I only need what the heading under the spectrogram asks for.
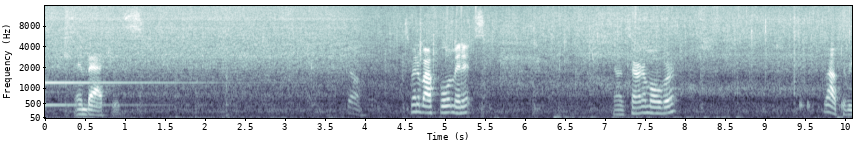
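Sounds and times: meat sizzling in oil: 0.0s - 10.0s.

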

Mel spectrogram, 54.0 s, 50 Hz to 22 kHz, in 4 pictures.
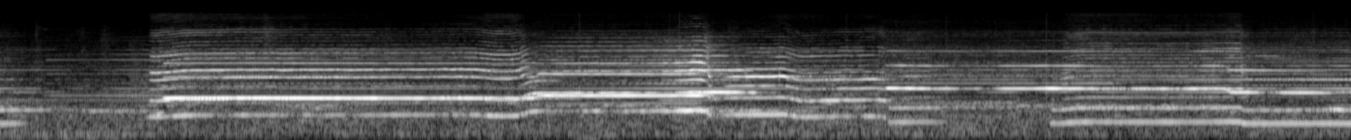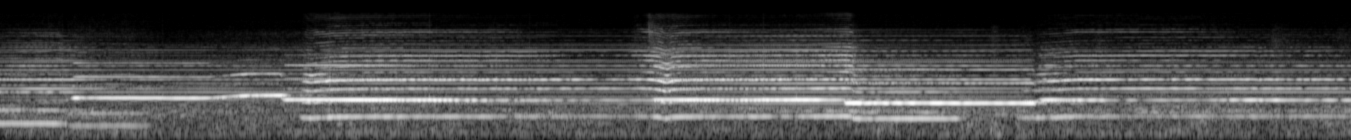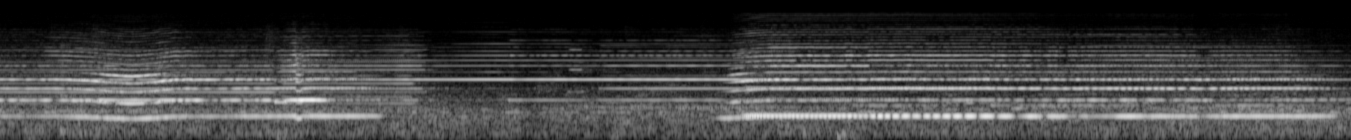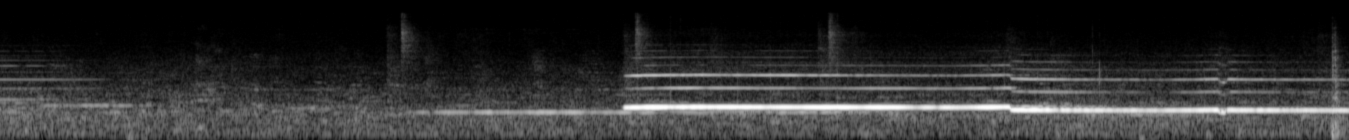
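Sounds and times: wind instrument melody: 0.0s - 54.0s.

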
